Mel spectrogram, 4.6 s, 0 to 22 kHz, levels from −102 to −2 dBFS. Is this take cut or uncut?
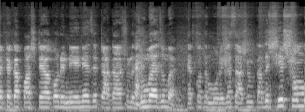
cut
